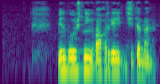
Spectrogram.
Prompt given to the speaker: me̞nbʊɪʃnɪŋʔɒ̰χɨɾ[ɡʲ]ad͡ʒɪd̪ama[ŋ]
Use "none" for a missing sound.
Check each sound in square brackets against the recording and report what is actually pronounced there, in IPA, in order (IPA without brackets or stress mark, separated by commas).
ɡʲ, n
